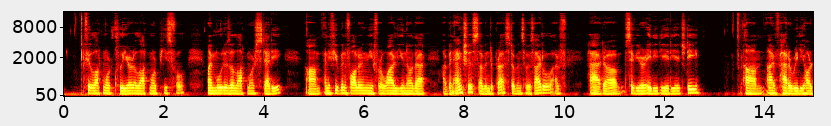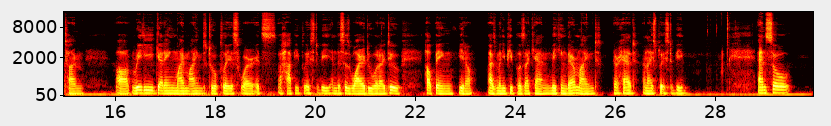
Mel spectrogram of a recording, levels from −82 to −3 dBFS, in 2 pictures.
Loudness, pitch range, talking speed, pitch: -19 LUFS, 110-120 Hz, 190 wpm, 115 Hz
